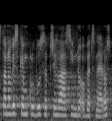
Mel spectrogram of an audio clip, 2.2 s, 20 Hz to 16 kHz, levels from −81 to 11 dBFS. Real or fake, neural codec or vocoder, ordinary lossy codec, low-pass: real; none; MP3, 64 kbps; 7.2 kHz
